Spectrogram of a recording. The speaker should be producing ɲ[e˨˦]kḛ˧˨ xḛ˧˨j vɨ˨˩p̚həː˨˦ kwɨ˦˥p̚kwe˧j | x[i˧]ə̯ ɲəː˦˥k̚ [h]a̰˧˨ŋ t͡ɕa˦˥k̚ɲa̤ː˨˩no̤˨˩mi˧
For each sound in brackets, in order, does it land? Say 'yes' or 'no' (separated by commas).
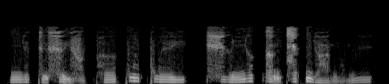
yes, yes, no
